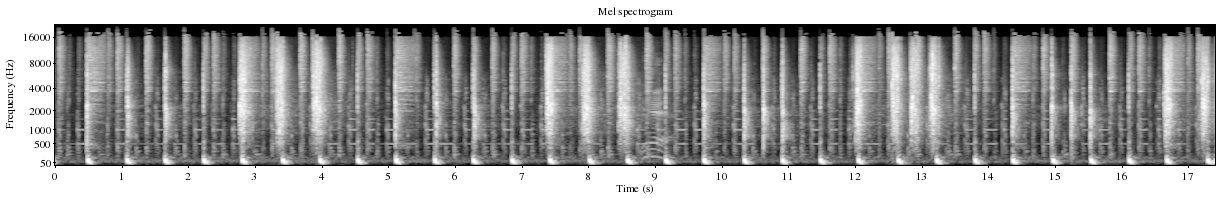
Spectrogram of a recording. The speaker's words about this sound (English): Okay, now I'm gonna clap some rhythms, and I want you to echo back whatever rhythm I clap. You got it? Yeah! Okay, let's see if you can get this rhythm.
